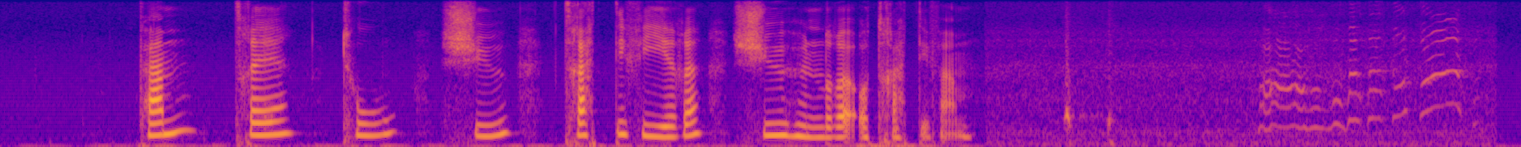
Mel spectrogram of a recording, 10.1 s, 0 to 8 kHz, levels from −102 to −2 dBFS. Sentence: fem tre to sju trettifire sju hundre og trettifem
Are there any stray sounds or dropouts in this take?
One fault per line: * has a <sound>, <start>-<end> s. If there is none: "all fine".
* has a whoosh, 7.1-7.5 s
* has a laugh, 8.4-9.9 s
